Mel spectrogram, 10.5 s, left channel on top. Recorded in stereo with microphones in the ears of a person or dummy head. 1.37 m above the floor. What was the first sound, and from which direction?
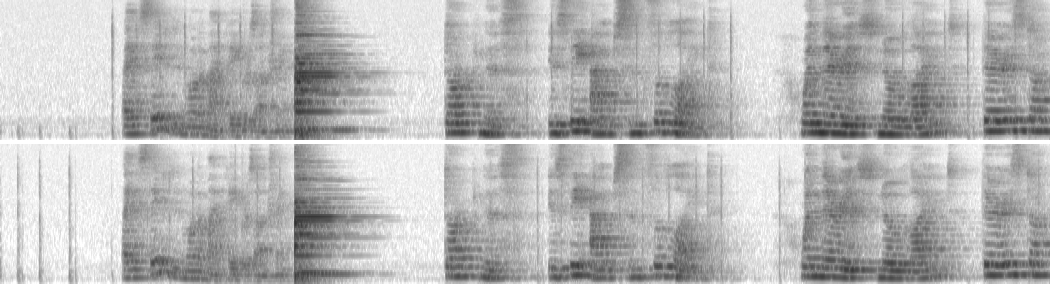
A man speaking, 80° right.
